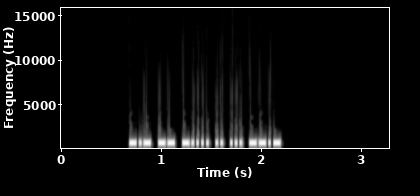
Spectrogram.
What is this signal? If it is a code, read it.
Morse code, heard as a keyed tone, about 65 wpm, spaced as for 57 wpm, 700 Hz. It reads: KM6ISQ
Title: Speed Racing - USA 2x3 Call Signs 50wpm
